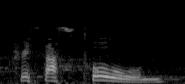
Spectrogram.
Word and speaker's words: Chrysostom: I'll spell it. Chrysostom. Chrysostom. That's right.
